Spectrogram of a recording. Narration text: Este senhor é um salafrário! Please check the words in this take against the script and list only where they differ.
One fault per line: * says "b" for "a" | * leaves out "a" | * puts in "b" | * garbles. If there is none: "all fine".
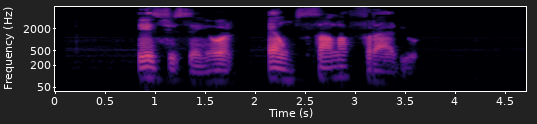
all fine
